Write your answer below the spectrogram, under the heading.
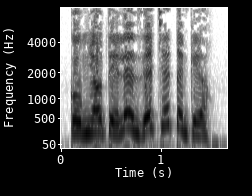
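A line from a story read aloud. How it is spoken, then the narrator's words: Impatient shout. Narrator (Vietnamese): Mọi người không nhịn được, có người quát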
